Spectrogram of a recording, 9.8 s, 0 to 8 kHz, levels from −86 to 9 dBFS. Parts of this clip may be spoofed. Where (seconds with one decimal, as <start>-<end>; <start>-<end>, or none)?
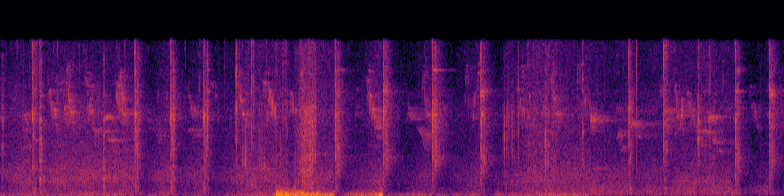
9.1-9.8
